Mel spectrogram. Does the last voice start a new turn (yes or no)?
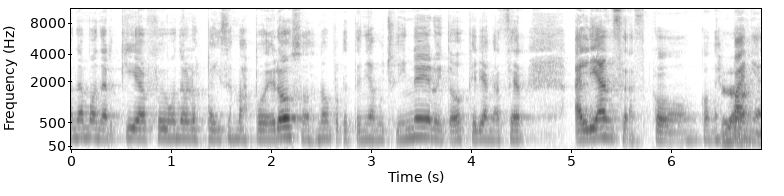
yes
